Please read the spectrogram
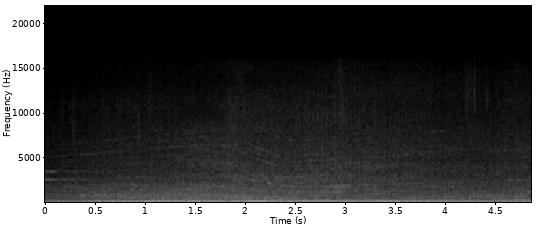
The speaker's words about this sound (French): Alors, le bus qui vient de passer. À l'arrêt de bus, je le vois. Le bus qui amène les collégiens vers les collèges d'Albi.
